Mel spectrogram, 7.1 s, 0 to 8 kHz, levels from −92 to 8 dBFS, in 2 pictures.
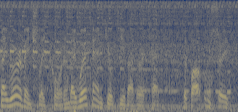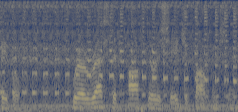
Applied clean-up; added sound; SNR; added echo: none; Bicycle; 3 dB; none.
